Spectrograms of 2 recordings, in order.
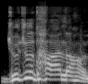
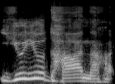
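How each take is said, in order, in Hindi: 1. यह शब्द J की ध्वनि से शुरू होता है। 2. यह शब्द Y की ध्वनि से शुरू होता है। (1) "যুযুধানঃ নয়" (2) "ইউ ইউ"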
